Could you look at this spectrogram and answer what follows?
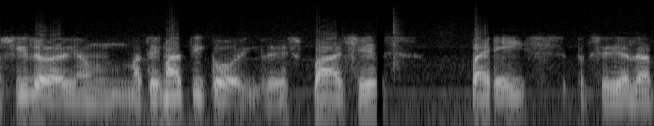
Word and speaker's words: Bayes: Hace 3, 4 siglos había un matemático inglés, Bayes, sería la pronunciación, que hablaba, y hay muchos teoremas que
